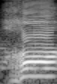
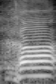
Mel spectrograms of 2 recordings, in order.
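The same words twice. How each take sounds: First: The letter is said heavy and full. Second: The letter is said light and open. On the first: The speaker calls it right. "Heavy ലെറ്ററായി ഉപയോഗിക്കണം" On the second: The speaker calls it wrong. "മലർത്തി വെച്ച് പറയാൻ പാടില്ല"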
